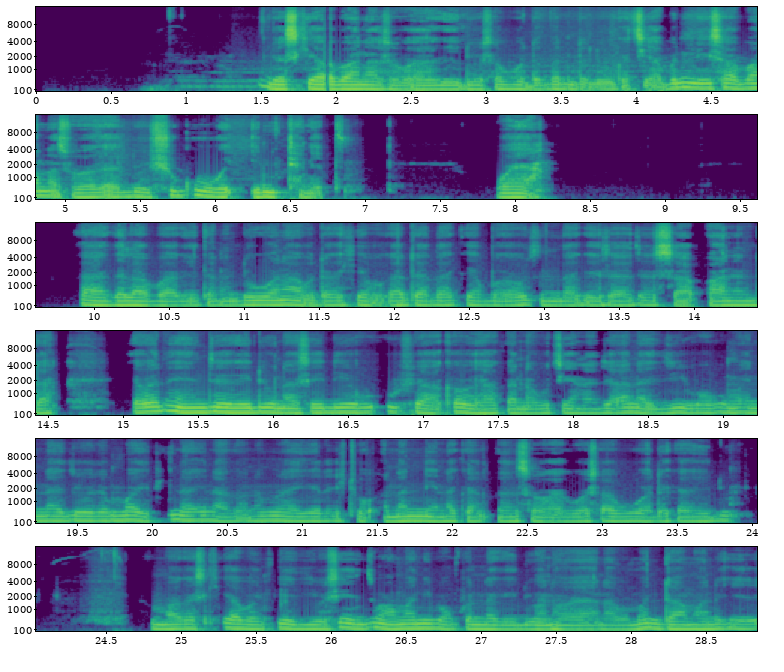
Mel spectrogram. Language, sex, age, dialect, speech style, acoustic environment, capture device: Hausa, male, 25-34, Nigeria - Kano, tired; stressed, people talking, mobile / Linux / Chrome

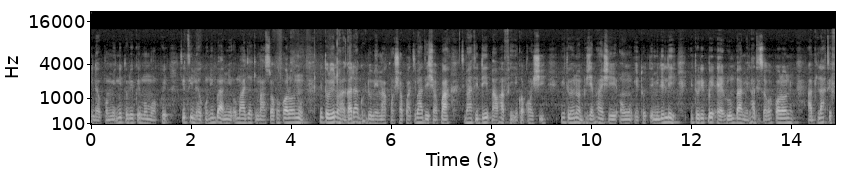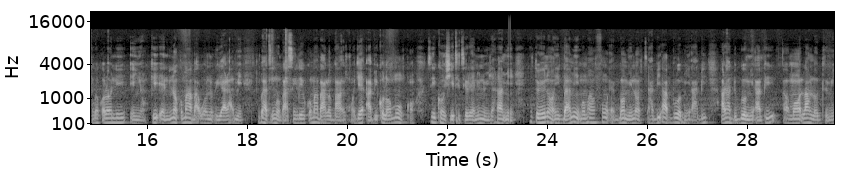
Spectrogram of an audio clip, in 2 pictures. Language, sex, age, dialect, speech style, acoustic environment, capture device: Yoruba, female, 18-24, Nigeria - Lagos Yoruba, happy; relaxed, people talking; nature, mobile / Linux / Chrome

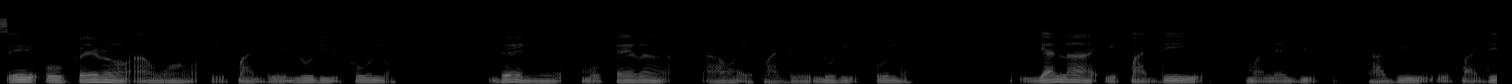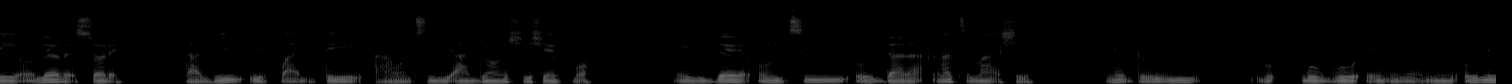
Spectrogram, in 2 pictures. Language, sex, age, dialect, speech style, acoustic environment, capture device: Yoruba, male, 25-34, Nigeria - Ibadan, focused, silence, mobile / macOS / Safari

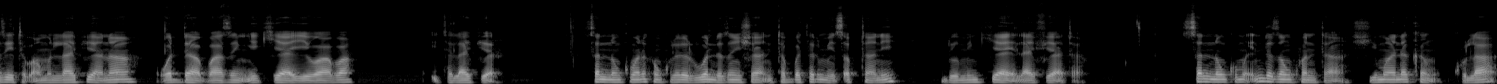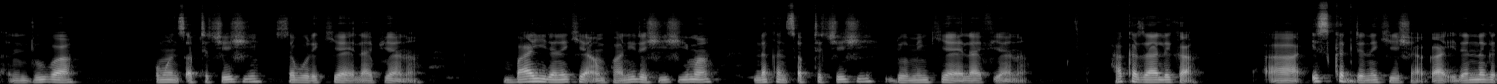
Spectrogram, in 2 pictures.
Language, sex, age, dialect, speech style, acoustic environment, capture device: Hausa, male, 35-44, Nigeria - Kano, happy; relaxed; focused; excited, nature; silence; appliances, mobile / Linux / Chrome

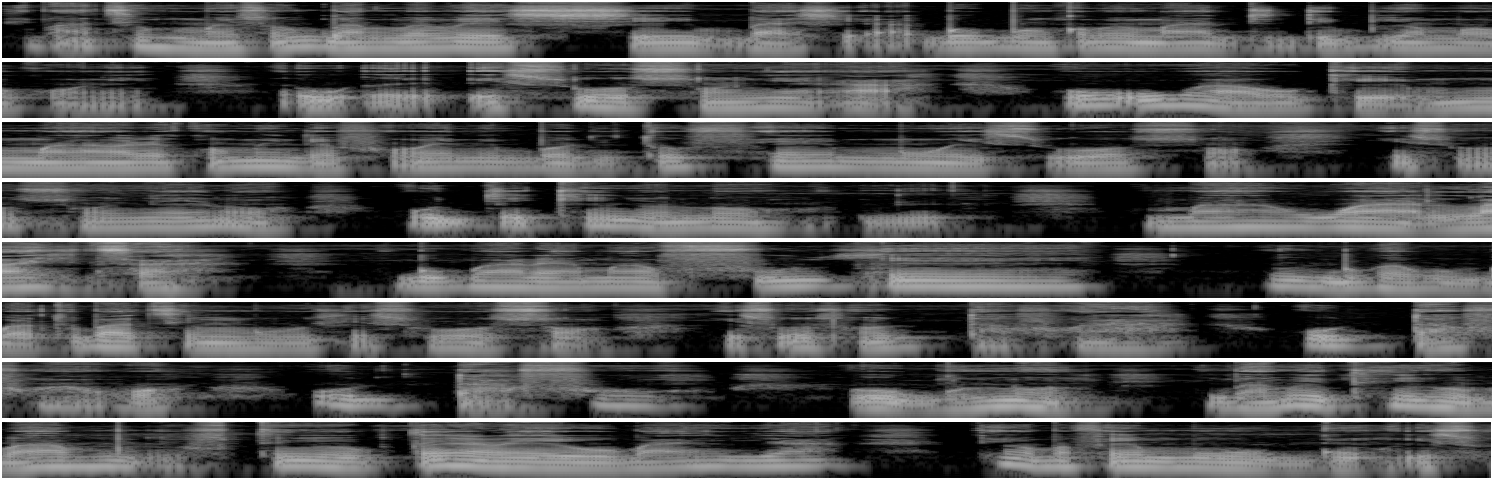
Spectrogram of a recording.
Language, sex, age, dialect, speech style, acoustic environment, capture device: Yoruba, male, 35-44, Nigeria - Lagos Yoruba, relaxed, nature, mobile / Linux / Chrome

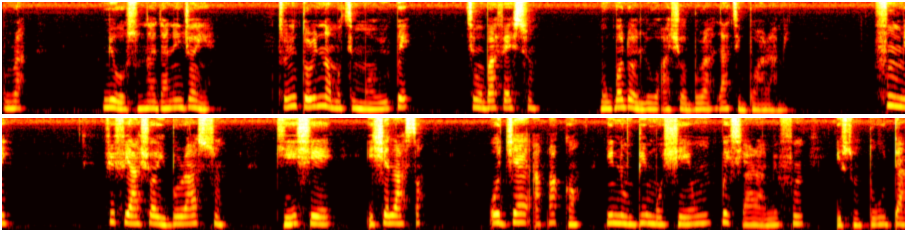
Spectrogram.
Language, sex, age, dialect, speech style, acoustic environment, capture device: Yoruba, female, 25-34, Nigeria - Ibadan, relaxed, silence, desktop / Windows / Chrome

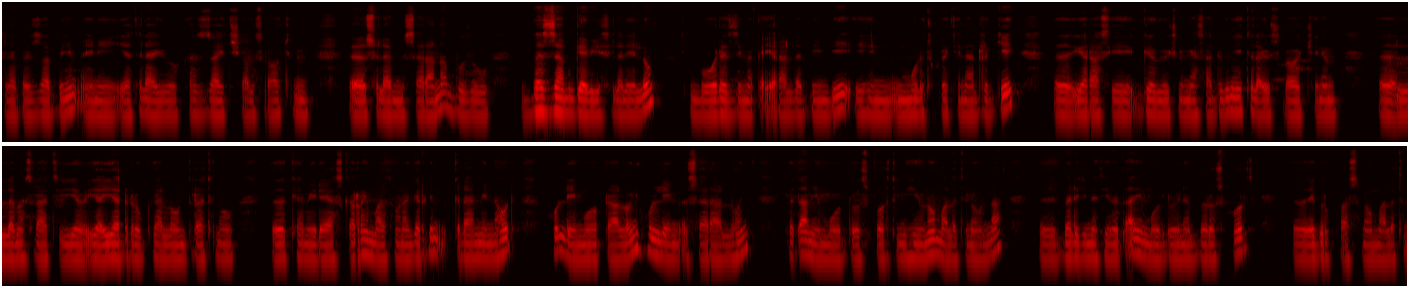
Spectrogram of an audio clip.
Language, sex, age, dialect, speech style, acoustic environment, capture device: Amharic, male, 25-34, Ethiopia - Addis Ababa, relaxed; excited, silence; nature, mobile / Linux / Chrome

